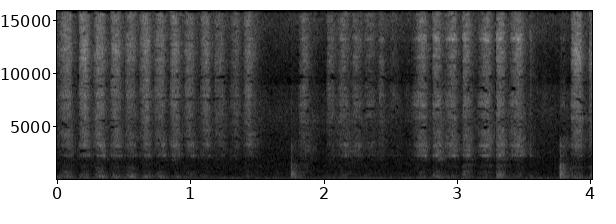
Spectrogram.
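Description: A green wooden colored pencil is rubbed in small, quick shading strokes near the top right of a flat, thin paper coloring book page lying on a table. The strokes make a soft, bright, raspy scratching that comes in rhythmic runs. There is a quieter pause in the middle before the shading picks up again.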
